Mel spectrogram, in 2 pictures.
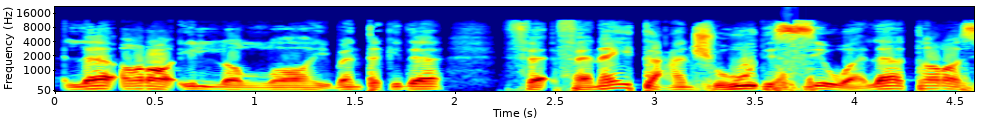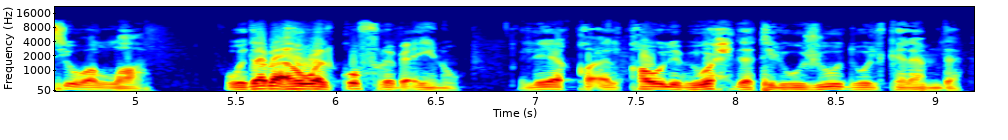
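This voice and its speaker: A man's voice: on the low side, no room sound. A man with an Egyptian Arabic accent, a sheikh teaching a classical text, reading passages formally and then explaining them in colloquial speech, with many stammered restarts.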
